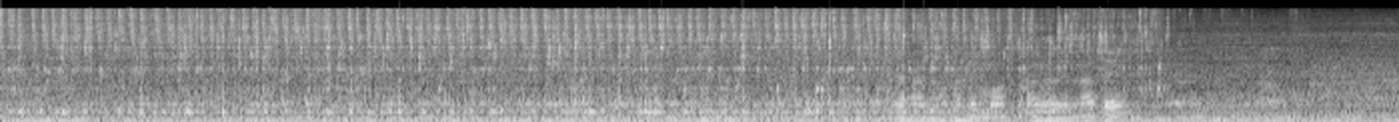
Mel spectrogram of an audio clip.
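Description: Water pours from a tap into a metal pot.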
